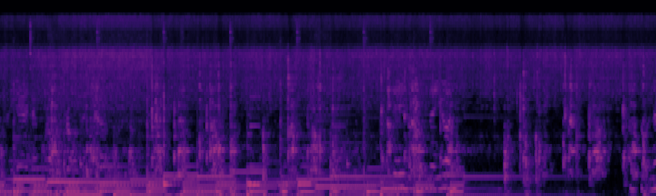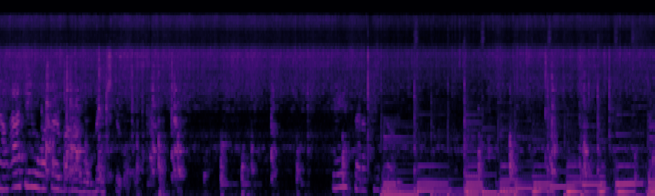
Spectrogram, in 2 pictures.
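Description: A wooden spatula scrapes and stirs in a frying pan.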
